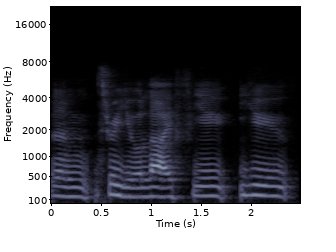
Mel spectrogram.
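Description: A woman's voice: low voice, flat delivery, takes it slowly, highs cut off. A woman hosting a casual podcast interview, speaking affectionately. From Scotland. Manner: warm, affectionate. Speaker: podcast host.

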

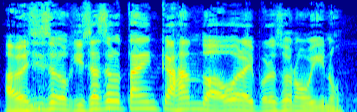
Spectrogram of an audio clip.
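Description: A man co-hosts a casual radio show, tossing in dry, joking asides. He has a slightly high voice. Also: animated, racing, fairly bright tone. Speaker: radio co-host.

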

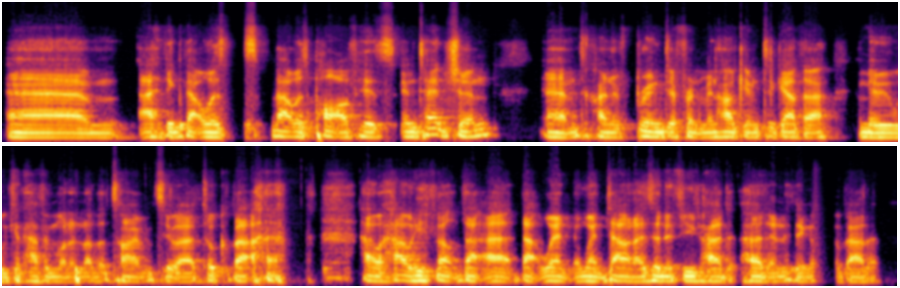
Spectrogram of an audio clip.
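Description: Low-voiced, hesitant male podcast host. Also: level tone, husky. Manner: thoughtful, with many "um" and "uh" pauses. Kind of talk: casual interview questions.

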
